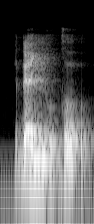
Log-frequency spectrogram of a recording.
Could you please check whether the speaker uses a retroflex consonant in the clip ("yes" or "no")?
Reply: no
